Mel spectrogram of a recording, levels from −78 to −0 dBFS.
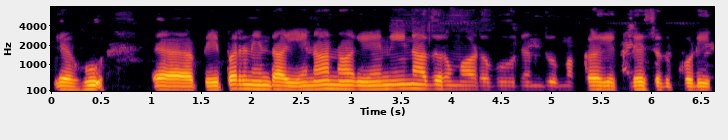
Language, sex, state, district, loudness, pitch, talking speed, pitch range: Kannada, male, Karnataka, Dharwad, -16 LUFS, 130 Hz, 90 wpm, 125-135 Hz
